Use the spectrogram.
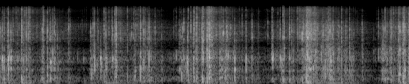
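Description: A long, flat, printed plastic snack packet holding crisp seaweed sheets is held in both hands and squeezed and crinkled with long acrylic fingernails and fingertips. Bright, dense crackling rustles come in irregular bursts and fade quickly between squeezes.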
